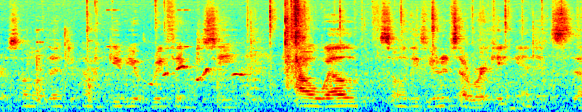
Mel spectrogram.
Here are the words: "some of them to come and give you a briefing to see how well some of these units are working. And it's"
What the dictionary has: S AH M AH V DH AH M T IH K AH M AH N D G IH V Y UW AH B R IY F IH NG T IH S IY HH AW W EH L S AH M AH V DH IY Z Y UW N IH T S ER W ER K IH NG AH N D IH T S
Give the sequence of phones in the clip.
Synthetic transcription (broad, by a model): S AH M AH V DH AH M T IH K AH M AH N G IH V Y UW AH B R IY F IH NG T IH S IY HH AW W EH L S AH M AH V DH IY Z Y UW N IH T S ER W ER K IH NG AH N IH T S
